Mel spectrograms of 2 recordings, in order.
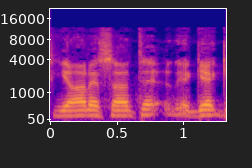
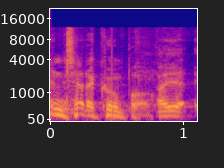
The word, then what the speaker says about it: Giannis Antetokounmpo: Giannis Antetokounmpo. – And you're leaving a syllable out, but it's a good effort. – Oh, the Greek freak. – Antetokounmpo.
